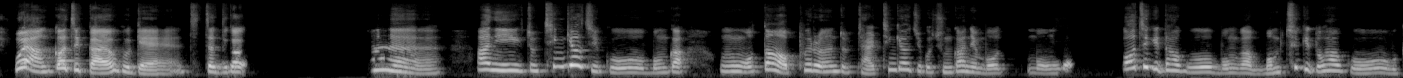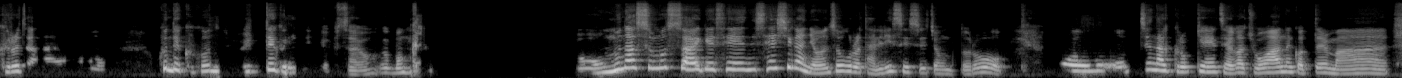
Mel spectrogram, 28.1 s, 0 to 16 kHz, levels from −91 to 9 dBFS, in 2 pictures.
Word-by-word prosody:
왜 380 +4 +10
안 225 -9 +6
꺼질까요 185 - +6
그게. 185 -1 0
진짜 220 -1 +2
누가 215 +2 +5 1.5
네 175 -9 0 0.4
아니 270 -4 +3
좀 250 -1 -3
튕겨지고 230 - +2
뭔가 195 +3 -2 0.3
음 230 0 0
어떤 220 +8 +2
어플은 230 +5 +2
좀 210 -1 -9
잘 155 -6 -6
튕겨지고 290 - -4
중간에 210 +2 -3
뭐 170 -2 -4 0.2
뭐 165 -1 -6 0.6
꺼지기도 345 -3 +3
하고 205 -6 +2
뭔가 175 0 -4
멈추기도 205 - -3
하고 180 -9 -3
뭐 155 - -11
그러잖아요. 235 - -4 1.0
근데 290 -5 +2
그건 235 +1 -2 0.2
절대 225 +6 -1
그런 210 -7 -1
일이 - - -25
없어요. 135 +1 -13 0.2
뭔가 185 +1 -5 1.6
너무나 210 - +3
스무스하게 360 -5 +1
센 305 0 -1
세 310 +4 -4
시간 360 - +1
연속으로 200 +6 -1
달릴 165 +4 -6
수 230 -1 -8
있을 205 -4 -9
정도로 155 - -7 0.5
어 265 -3 +3 0.5
어찌나 270 +3 -1
그렇게 210 -1 -2
제가 185 -1 -3
좋아하는 195 +4 -2
것들만 165 -3 -6
215 Hz, 245 characters per minute, -23 LUFS, 180-275 Hz, 1.6 s, 왜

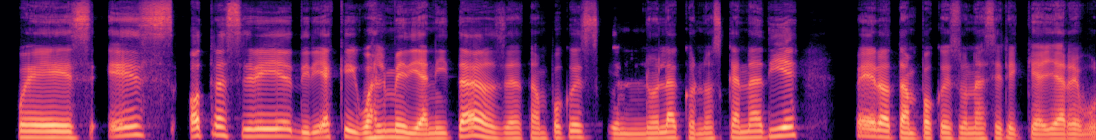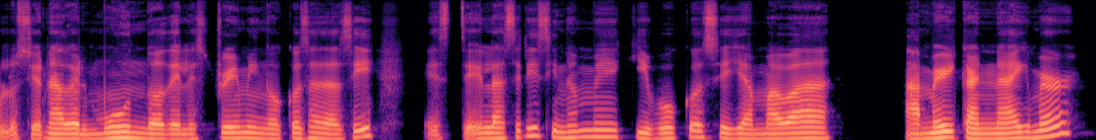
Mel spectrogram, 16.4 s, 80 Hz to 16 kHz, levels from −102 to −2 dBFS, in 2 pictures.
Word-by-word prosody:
Pues, 155 -1 +5
es 215 +2 0
otra 205 +3 +2
serie 185 -1 +2
diría 155 +1 0
que 170 +1 -2
igual 150 +2 +3
medianita, 145 +4 +4
o - - +1
sea, 135 0 -2
tampoco 140 +3 -3
es 160 0 -3
que 135 -5 -6
no 125 +1 -2
la 150 +2 +2
conozca 140 +1 -3
nadie, 180 +8 +2 0.4
pero, 170 -3 +4
tampoco 140 -1 +1
es 135 -1 -3
una 130 0 -1
serie 130 -1 -4
que 125 - -5
haya 125 +1 +2
revolucionado 125 +1 -2
el 125 -2 +1
mundo 135 0 0
del 120 0 -2
streaming 135 +3 -3
o 120 -1 -5
cosas 135 +1 -4
así. 160 - -3 0.3
Este, 135 - -7
la 135 0 0
serie, 180 +8 -5
si 190 -5 -6
no 150 +2 -3
me 175 +1 -3
equivoco, 145 -2 -5
se 145 -4 -4
llamaba 130 +2 0 0.5
American 130 0 +2
Nightmare, 155 - 0
140 Hz, 155 wpm, -22 LUFS, 130-160 Hz, 0.5 s, Pues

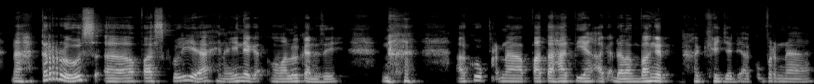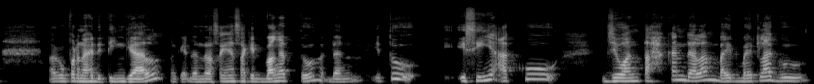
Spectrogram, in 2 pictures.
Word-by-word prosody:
Nah - - +1
terus, 210 - +5
eee, 140 0 +2
pas 150 0 +1
kuliah, 175 +4 +1
nah 135 - -6
ini 155 +2 +4
agak - - -5
memalukan 135 0 +1
sih. 130 +1 -4 0.5
Nah - - +4 0.6
aku 180 +7 0
pernah 140 -4 0
patah 140 0 +5
hati 145 +1 +3
yang - - -5
agak 140 - -2
dalam 135 0 +2
banget, 145 0 +5 0.2
oke, 145 +1 -4
jadi 130 +1 -4
aku 130 +3 -14
pernah, 135 -4 -4 0.5
aku 140 +1 -4
pernah 145 -3 +2
ditinggal, 135 - +1
oke, 130 - -16
dan 130 0 -5
rasanya 140 +3 -1
sakit 140 -1 -2
banget 160 +5 +4
tuh, 165 +8 -3
dan 130 +6 -6
itu, 255 - -5 0.4
isinya 175 +8 0
aku 245 +8 -4 0.5
jiwantahkan 155 +7 0
dalam 190 +5 +1
bait-bait 145 0 -3
lagu. 160 -4 -1
145 Hz, 145 wpm, -24 LUFS, 135-160 Hz, 0.6 s, terus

